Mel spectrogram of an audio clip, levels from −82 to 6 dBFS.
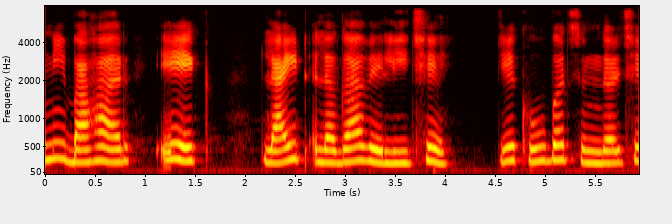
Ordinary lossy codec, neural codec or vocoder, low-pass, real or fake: AAC, 48 kbps; autoencoder, 48 kHz, 128 numbers a frame, DAC-VAE, trained on Japanese speech; 7.2 kHz; fake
